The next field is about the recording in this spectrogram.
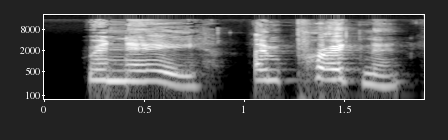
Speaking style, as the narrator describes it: Katie exclaimed

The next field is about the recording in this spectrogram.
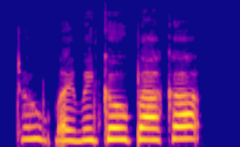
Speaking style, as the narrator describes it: whimpered Sammy

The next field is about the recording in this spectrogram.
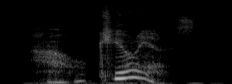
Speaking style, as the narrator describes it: Clara whispered to herself, suddenly calm again, as though the Nutcracker's presence had given her courage

